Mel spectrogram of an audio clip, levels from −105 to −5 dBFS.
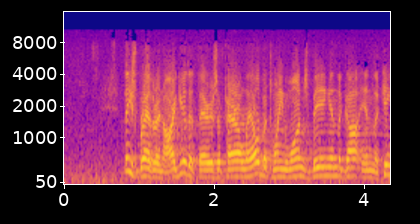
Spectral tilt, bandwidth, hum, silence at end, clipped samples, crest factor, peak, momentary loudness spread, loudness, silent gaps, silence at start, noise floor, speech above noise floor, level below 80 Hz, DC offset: -5 dB/octave; 10.5 kHz; none; 0 s; under 0.1%; 14 dB; -6 dBFS; 4 LU; -19 LUFS; none; 0 s; -41 dBFS; 22 dB; -48 dBFS; under 0.1%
